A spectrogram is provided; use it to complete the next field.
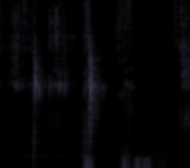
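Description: Papery rustling and crinkling as a book page is turned, a few quick crisp swishes with short pauses between them and no talking.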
